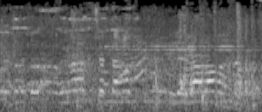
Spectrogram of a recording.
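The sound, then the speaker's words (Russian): A steady hubbub of many children's voices from a school, a continuous babble of chatter and shouts with no single voice standing out. “Тут у нас школа, вы слышите, с другой стороны дома строятся.”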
